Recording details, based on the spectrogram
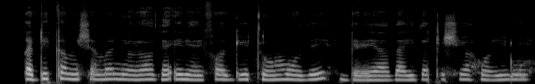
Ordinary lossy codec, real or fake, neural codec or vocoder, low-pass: none; fake; codec, 44.1 kHz, 2.6 kbps, SNAC; none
